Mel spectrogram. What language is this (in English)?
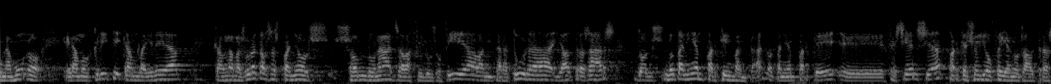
Catalan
